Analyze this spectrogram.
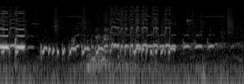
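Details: Zebra dove (perkutut) singing to provoke rival birds: a brief clear tone, then a rapid stuttering run of trilled coos at a steady mid pitch, with a low murmur underneath.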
